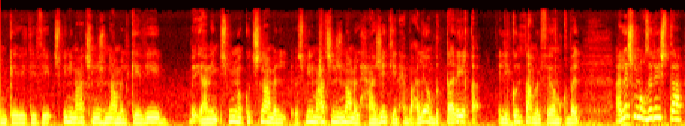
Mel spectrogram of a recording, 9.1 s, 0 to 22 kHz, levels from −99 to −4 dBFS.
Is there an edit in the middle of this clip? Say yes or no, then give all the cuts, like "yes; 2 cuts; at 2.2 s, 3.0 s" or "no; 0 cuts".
no; 0 cuts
